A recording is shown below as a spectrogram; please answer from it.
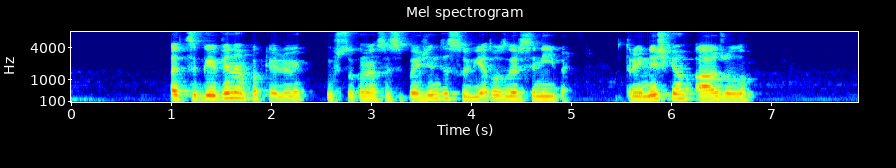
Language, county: Lithuanian, Marijampolė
